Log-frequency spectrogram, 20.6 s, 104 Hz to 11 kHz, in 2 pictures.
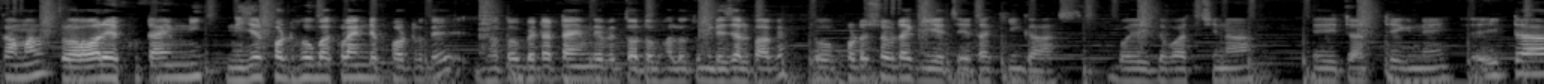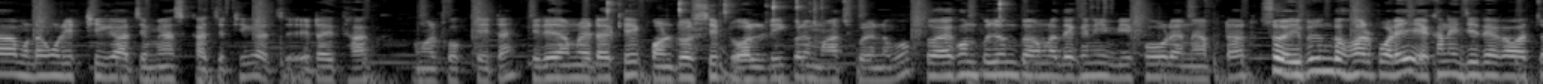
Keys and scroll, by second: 15.4 ctrl+alt+shift+e.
